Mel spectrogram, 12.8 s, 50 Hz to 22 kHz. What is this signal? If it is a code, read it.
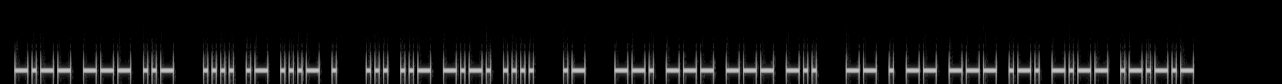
Morse code, heard as a keyed tone, about 28 wpm, 700 Hz. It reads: YOU HAVE SUCH A GOOD MEMORY.
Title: Sentences from Top 1300 Words 28wpm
